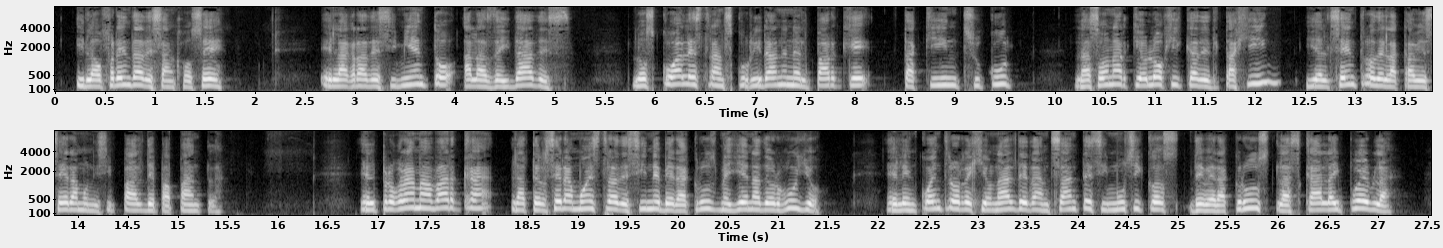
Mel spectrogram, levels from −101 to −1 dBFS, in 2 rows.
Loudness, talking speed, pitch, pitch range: -19 LUFS, 125 wpm, 195 Hz, 175-210 Hz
